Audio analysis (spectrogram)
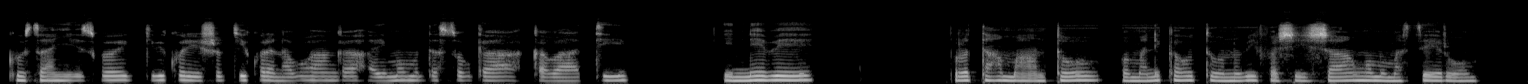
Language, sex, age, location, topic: Kinyarwanda, female, 25-35, Kigali, health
